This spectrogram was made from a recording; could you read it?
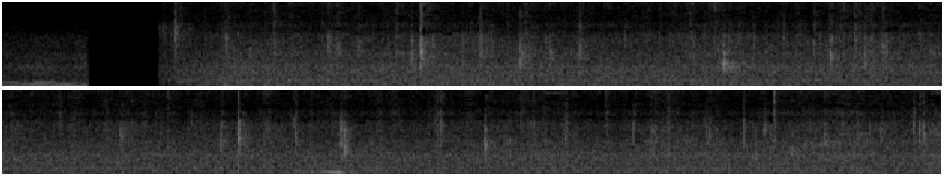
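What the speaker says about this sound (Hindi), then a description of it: "गाँव में वर्षा होची" Rain falls steadily in a village, a constant soft hiss of drops on surfaces with scattered louder patters, while a dove coos faintly in the background.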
